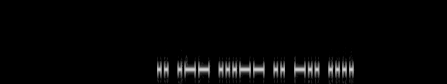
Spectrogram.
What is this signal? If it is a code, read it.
Morse code, heard as a keyed tone, about 34 wpm, 700 Hz. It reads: IW3IDH
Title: DXCC-100 Call Signs - 6 Characters - 35wpm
